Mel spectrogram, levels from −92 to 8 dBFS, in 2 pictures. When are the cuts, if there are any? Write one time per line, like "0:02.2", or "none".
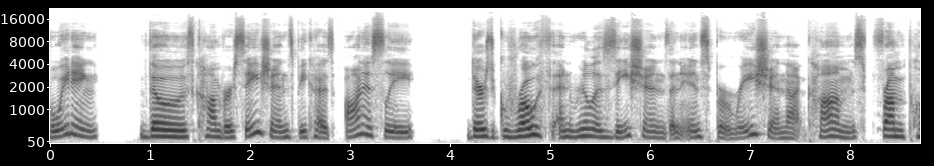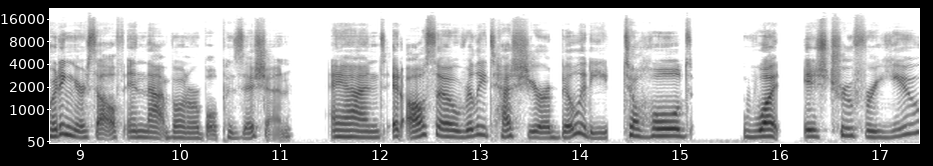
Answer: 0:04.1
0:08.1
0:14.3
